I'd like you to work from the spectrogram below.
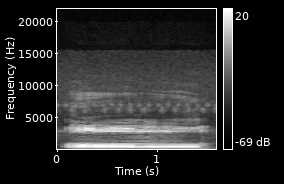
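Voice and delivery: ओम drawn out long and loud, the ओ held; prolonged Om. Shown as a demonstration. Teacher demonstrating ओम drawn out long for students. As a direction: stretch the ओम for a pluta vowel. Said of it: "इसका उच्चारण जब आप करेंगे तो कैसे बोलेंगे".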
